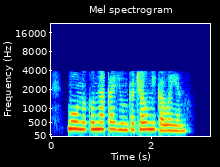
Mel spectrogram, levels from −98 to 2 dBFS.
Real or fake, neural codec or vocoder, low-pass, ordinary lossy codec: fake; codec, 16 kHz, 0.5 kbps, X-Codec, HuBERT features, trained on LibriSpeech; 7.2 kHz; AAC, 16 kbps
